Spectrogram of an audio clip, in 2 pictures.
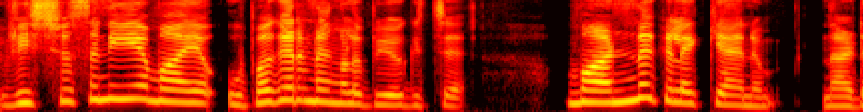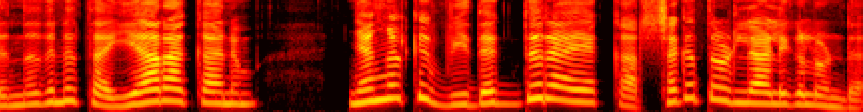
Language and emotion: Malayalam, happy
